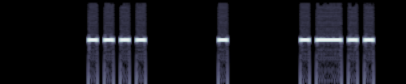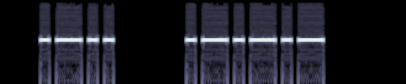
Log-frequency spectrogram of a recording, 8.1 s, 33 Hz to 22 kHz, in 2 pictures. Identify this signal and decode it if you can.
Morse code, heard as a keyed tone, about 15 wpm, spaced as for 8 wpm, 1000 Hz. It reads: HELL.
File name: qotdfiles / 8wpm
